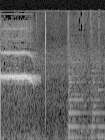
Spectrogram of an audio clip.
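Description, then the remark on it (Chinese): A magic whistle blown by the Smurfs in a Smurfs story, one steady, high-pitched note for under a second, sending all the Smurfs back to their village. A sharp click and a soft, shimmering chord follow, with no voices. “哨声一响，所有蓝精灵都被送回了村子。”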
